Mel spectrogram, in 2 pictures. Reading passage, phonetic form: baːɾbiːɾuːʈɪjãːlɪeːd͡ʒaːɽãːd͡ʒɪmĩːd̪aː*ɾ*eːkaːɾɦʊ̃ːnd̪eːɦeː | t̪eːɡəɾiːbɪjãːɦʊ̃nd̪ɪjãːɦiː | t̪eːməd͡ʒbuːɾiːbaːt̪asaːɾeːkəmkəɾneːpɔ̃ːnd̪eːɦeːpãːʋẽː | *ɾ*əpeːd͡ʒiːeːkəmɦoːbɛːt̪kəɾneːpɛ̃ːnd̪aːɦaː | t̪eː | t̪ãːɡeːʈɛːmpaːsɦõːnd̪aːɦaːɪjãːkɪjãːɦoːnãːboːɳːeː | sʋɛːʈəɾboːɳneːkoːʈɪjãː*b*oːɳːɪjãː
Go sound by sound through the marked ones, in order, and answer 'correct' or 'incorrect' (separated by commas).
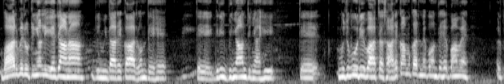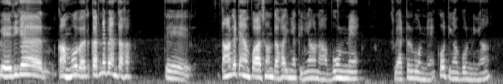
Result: correct, correct, correct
